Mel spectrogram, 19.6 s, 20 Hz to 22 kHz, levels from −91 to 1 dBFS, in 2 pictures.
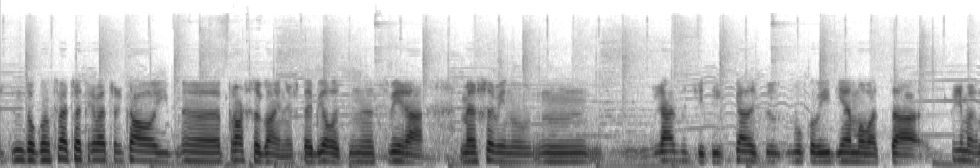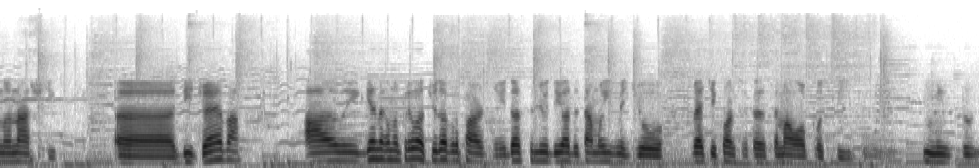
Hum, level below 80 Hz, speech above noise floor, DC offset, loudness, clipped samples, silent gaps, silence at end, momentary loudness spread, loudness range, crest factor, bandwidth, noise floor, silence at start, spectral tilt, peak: none; -46 dBFS; 21 dB; under 0.1%; -17 LUFS; under 0.1%; none; 0 s; 9 LU; 3 LU; 16 dB; 13.5 kHz; -38 dBFS; 0 s; -7.5 dB/octave; 0 dBFS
